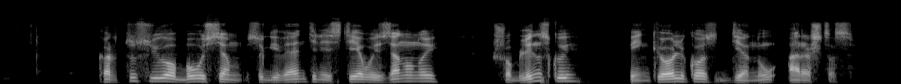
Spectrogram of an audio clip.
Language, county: Lithuanian, Marijampolė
